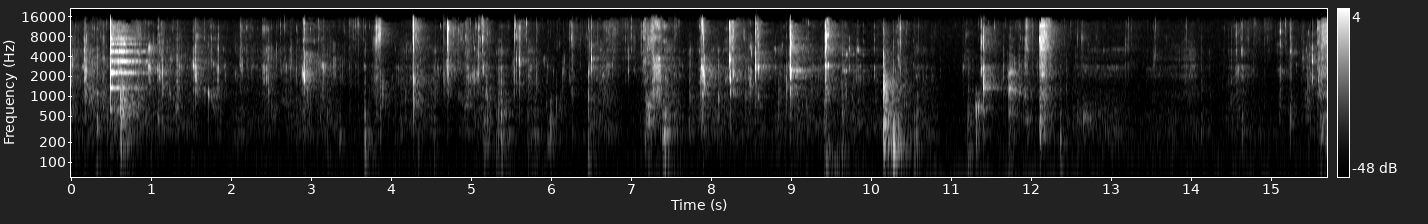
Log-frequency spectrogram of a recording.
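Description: Close-up mouth sounds of someone gnawing stewed lamb rib bones: wet smacking, sucking and chewing as the meat is pulled off the bone, in an irregular run of sharp clicks. The loudest is a sharp click with a short ring about half a second in.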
